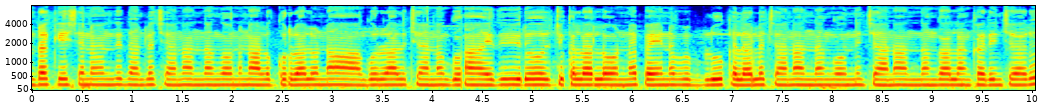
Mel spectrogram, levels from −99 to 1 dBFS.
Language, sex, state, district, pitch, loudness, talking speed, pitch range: Telugu, female, Andhra Pradesh, Anantapur, 200 Hz, -16 LUFS, 175 wpm, 195-205 Hz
